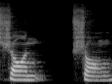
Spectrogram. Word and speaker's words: Xiong: So my last name, Xiong, it means bear in Chinese, and it's pronounced Xiong, however you choose.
